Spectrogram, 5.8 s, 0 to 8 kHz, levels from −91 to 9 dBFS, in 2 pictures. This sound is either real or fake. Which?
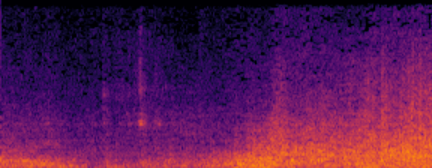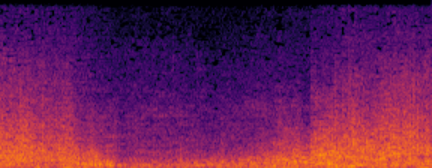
real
